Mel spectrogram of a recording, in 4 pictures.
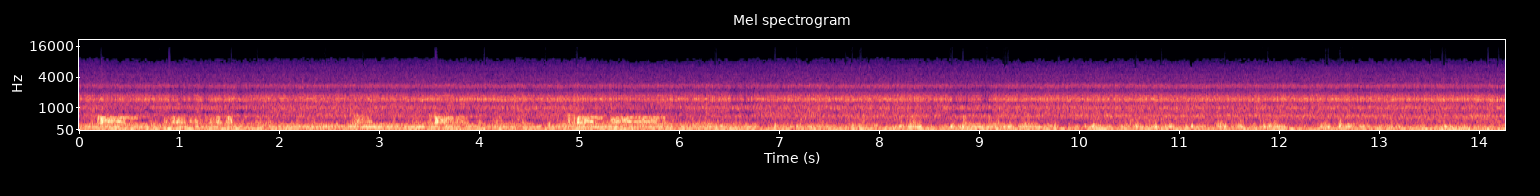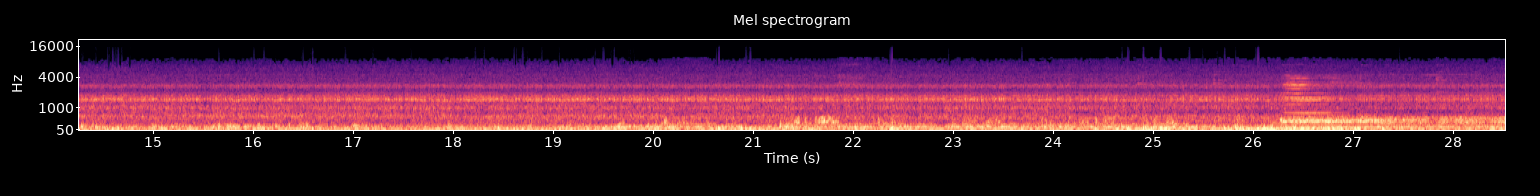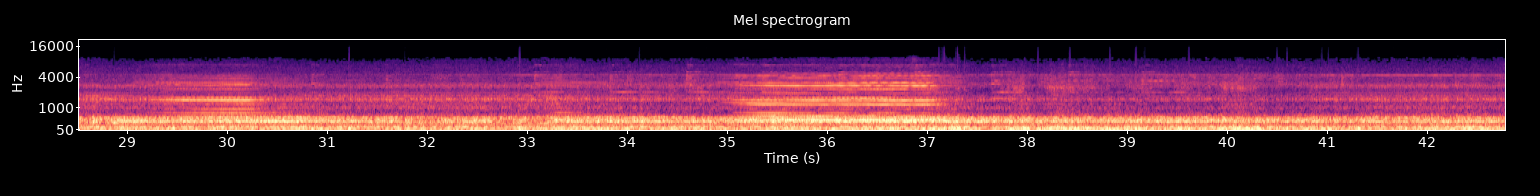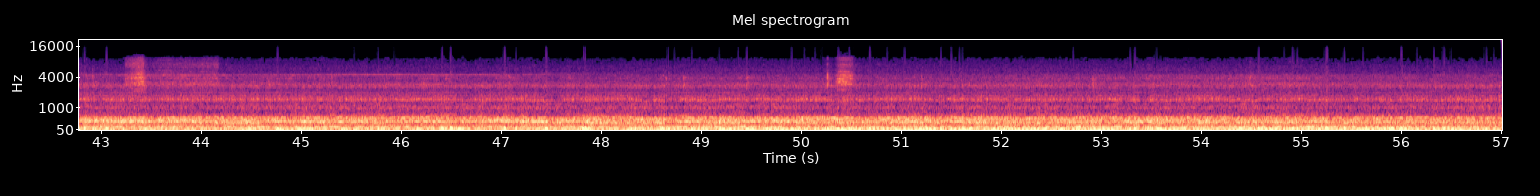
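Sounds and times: diesel locomotive rumble: 19.0 - 41.3
train air horn chord: 26.3 - 27.0, 29.3 - 30.4, 35.0 - 37.4.

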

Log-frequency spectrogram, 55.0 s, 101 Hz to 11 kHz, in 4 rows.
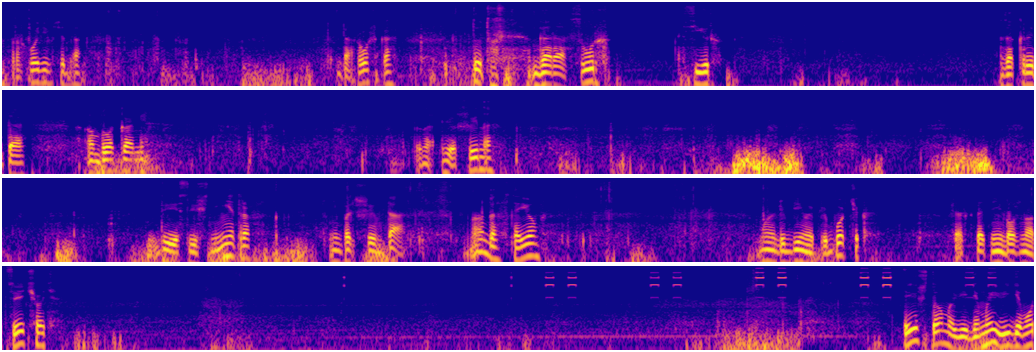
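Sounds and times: footsteps crunching on loose rock: 0.0 - 7.2, 15.9 - 19.4, 20.1 - 24.7, 27.0 - 29.5, 31.1 - 38.0, 50.8 - 52.6
wind buffeting microphone: 2.0 - 7.2, 20.5 - 32.9, 34.8 - 36.5, 42.1 - 43.3, 46.9 - 48.6, 50.2 - 52.1, 52.7 - 53.3
detector beeping: 48.1 - 49.1, 49.9 - 50.5, 51.3 - 51.9, 52.7 - 53.4, 54.1 - 54.7.

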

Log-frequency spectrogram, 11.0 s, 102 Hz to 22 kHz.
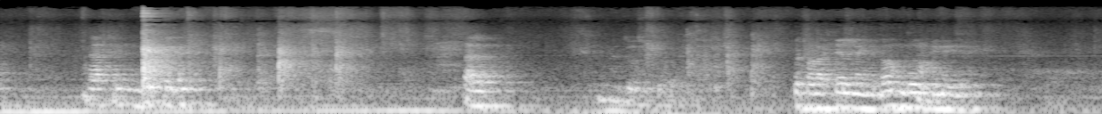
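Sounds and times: steady low hum: 0.0 - 11.0
man speaking: 5.9 - 7.0, 7.9 - 10.0.

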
